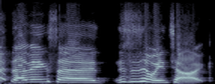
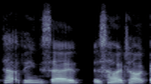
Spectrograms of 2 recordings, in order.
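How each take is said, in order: First: Amused, exaggerated "this is how we talk". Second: Said in the usual way. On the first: Shown as a demonstration. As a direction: repeat it higher through laughter. Repeats the line laughing, exaggerated.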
